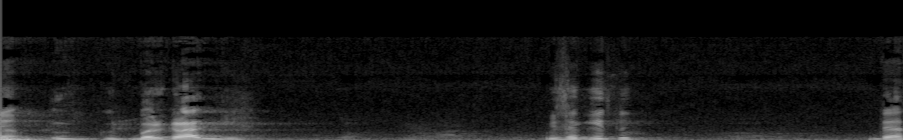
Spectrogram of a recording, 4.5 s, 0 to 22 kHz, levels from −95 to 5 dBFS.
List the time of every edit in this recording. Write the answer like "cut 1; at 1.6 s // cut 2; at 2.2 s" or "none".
none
